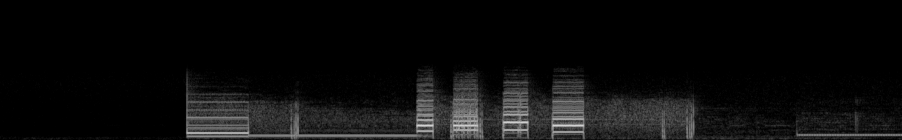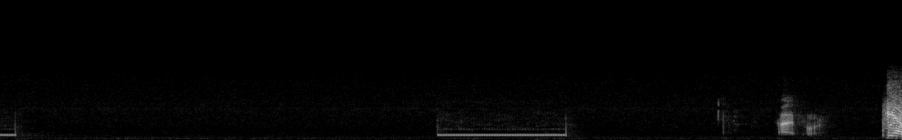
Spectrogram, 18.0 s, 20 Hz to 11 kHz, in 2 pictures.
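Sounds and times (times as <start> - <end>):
dial tone: 1.9 - 5.8, 8.0 - 9.2, 13.4 - 14.7
steady tone: 1.9 - 5.9
radio hiss: 4.4 - 7.1, 16.8 - 18.0.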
